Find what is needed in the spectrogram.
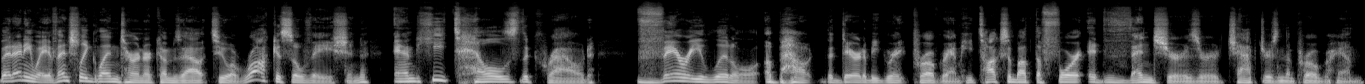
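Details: Adult male narrator; Normal speech.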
